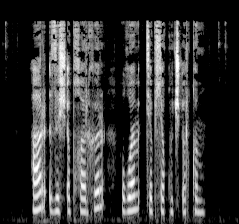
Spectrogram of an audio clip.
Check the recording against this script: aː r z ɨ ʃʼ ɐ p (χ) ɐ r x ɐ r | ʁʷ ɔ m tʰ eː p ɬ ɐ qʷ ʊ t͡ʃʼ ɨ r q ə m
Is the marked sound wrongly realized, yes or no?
no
